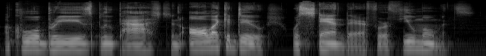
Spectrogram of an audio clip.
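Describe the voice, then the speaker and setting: A man's voice: fairly low pitch, unhurried, soft background music. Man narrating a game, swearing between lines. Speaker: streamer reading a visual novel aloud. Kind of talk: story narration mixed with casual commentary.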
